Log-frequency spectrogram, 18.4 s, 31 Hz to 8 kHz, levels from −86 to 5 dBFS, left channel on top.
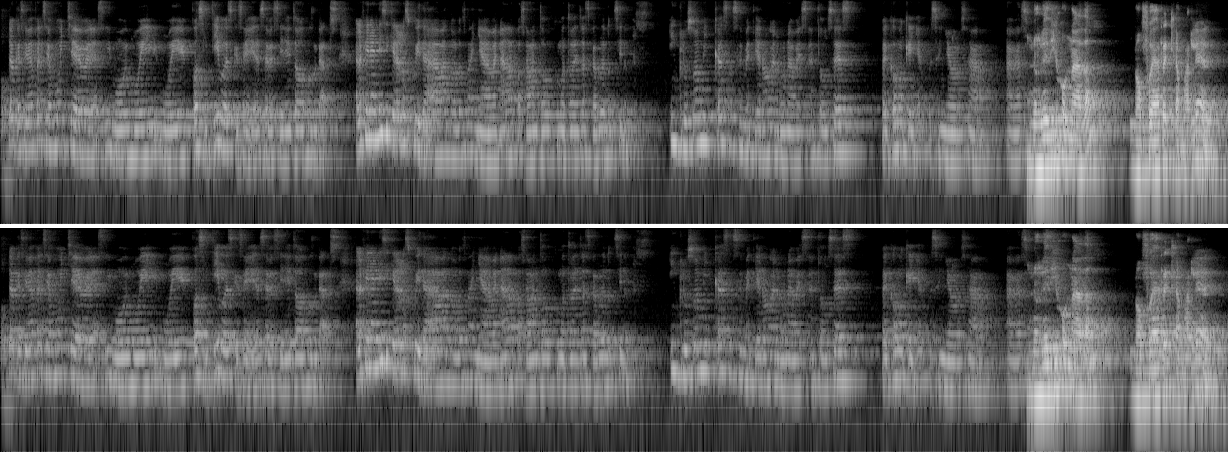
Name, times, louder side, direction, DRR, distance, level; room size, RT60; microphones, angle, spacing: voice 1, 0.1-9.7 10.0-12.7 13.2-14.8 15.1-15.7 17.8-17.9, left 2 dB, 25° left, 5 dB, 0.4 m, -30 dB
voice 2, 15.4-16.5 16.9-18.3, left 2 dB, 80° left, 7 dB, 0.6 m, -17 dB
8.5 x 3.7 x 3.0 m, 1.3 s
head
